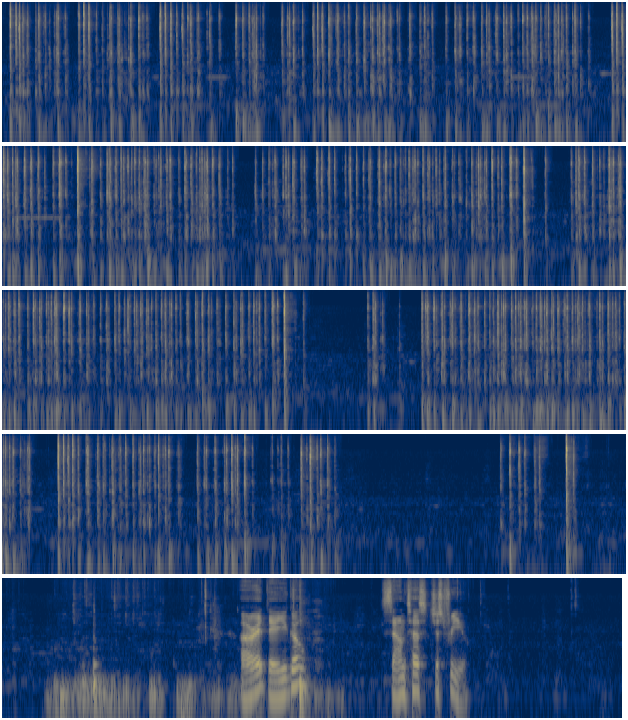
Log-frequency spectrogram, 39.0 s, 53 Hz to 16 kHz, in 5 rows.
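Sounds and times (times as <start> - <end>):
fast typing on mechanical keyboard: 0.1 - 19.2, 20.2 - 27.6, 29.6 - 30.6.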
